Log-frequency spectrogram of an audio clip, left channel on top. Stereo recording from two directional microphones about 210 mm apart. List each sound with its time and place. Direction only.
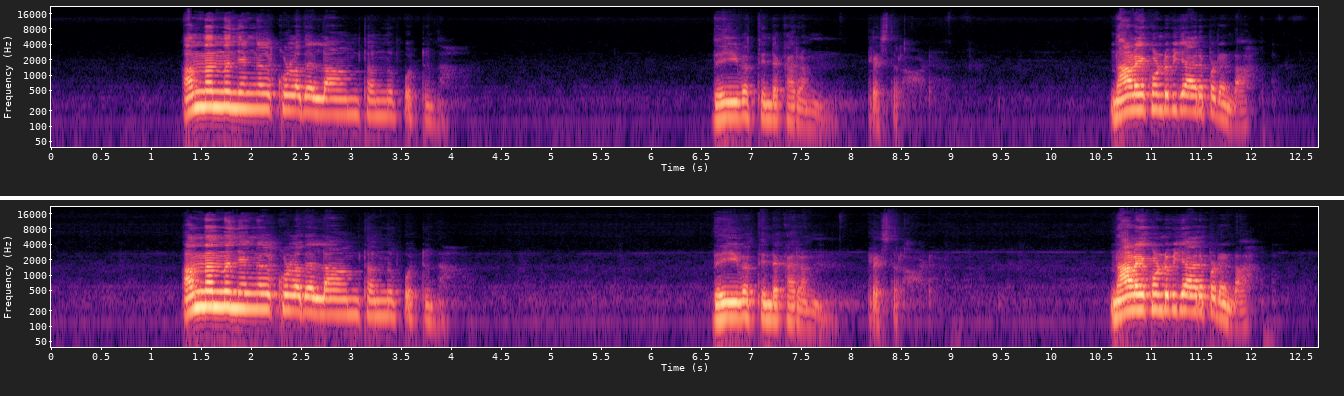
1.3 s a man's voice: 40° left (ahead or behind)
6.6 s a man's voice: 45° left (ahead or behind)
8.4 s a man's voice: 45° left (ahead or behind)
10.6 s a man's voice: 45° left (ahead or behind)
